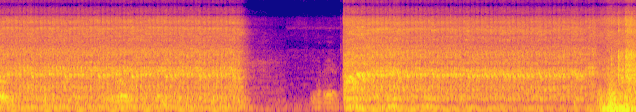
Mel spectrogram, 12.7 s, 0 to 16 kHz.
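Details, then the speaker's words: Ford 6.0 Powerstroke diesel after work, new tune loaded, injectors full of air: long steady starter cranking with a short pause, not catching; extended cranking expected, about a minute, to purge air from injectors. "I know it's going to take a while to crank because these injectors have a lot of air in them so usually it takes like a minute or so of cranking for them to start up"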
